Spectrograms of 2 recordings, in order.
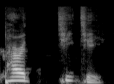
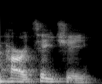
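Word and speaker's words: Paratici: pronounce uh is it para titi everyone keeps saying paratichi but i heard from an italian journalist who wrote me a new one it's paratc that's how it's pronounced tc yeah i'm the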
